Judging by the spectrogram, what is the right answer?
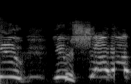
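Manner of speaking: very loud, shrill, high drawn-out yell. Retelling being reprimanded over the phone: imitating someone yelling. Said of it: "just yelling at me over the phone".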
